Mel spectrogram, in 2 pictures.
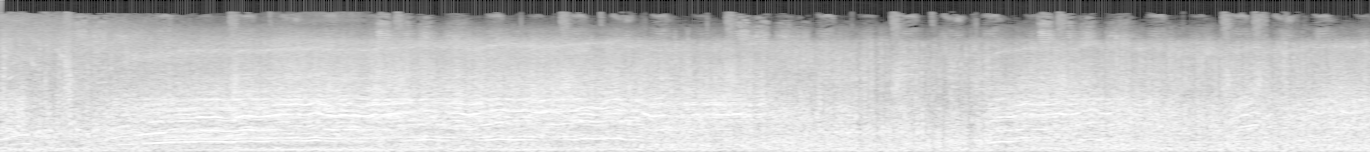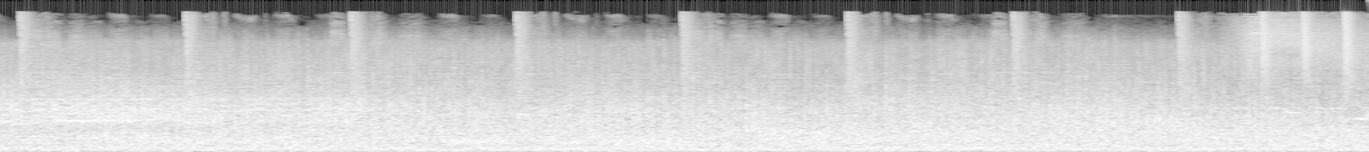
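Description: Tyres rumble and crunch over a bumpy dirt track.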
